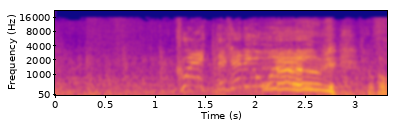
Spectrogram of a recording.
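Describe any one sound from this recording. A man shouts urgently.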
